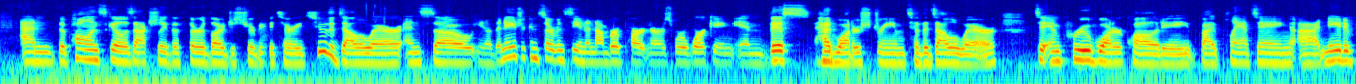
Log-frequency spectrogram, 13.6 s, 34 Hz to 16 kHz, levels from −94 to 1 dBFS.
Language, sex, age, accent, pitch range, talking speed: English, female, 20-39, American, 160-185 Hz, 185 wpm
